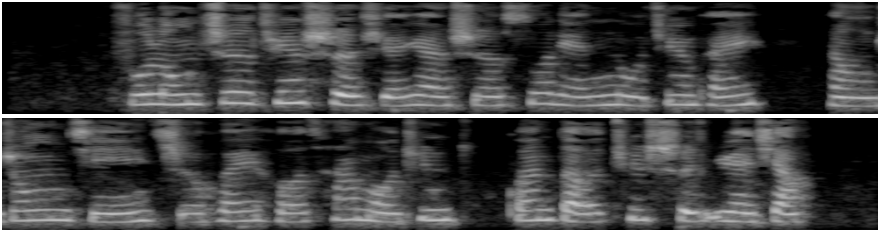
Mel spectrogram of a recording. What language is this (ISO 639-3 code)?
zho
